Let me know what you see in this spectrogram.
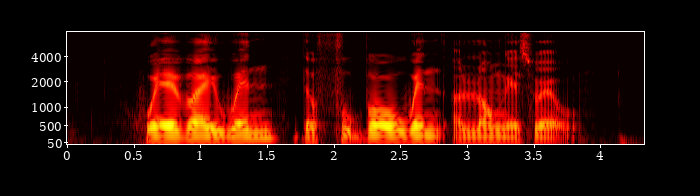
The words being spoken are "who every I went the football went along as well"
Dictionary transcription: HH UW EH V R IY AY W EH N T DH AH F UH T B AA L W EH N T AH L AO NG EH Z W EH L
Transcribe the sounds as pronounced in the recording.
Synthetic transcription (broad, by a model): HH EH EH V IY AY W EH N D AH F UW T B AA L W EH N T AH L AO NG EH S W EH L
